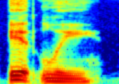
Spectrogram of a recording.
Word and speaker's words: Italy: Multiple viewers are saying Italy, Texas is pronounced Italy. Apparently, the A took the day off.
